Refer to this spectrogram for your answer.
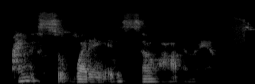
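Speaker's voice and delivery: soft, low, hushed aside.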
